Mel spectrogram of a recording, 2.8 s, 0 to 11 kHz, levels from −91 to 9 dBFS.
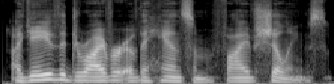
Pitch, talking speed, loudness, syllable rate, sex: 145 Hz, 195 wpm, -18 LUFS, 4.7 syllables/s, male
